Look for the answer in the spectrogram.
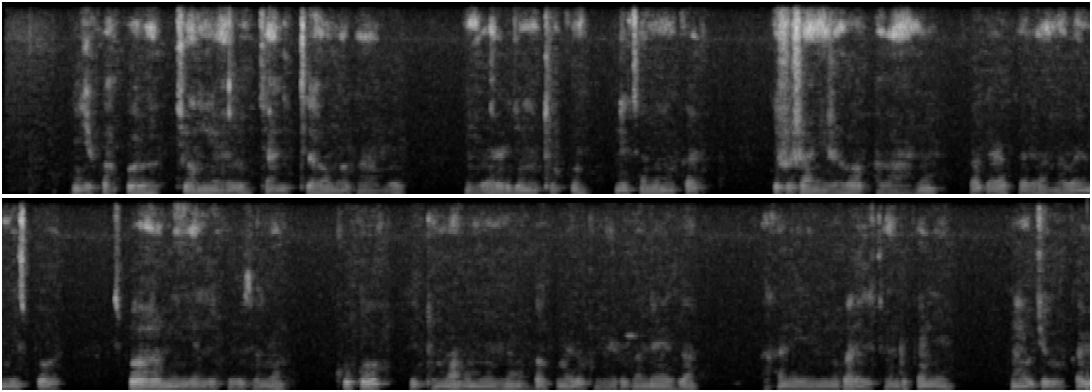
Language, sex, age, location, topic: Kinyarwanda, male, 18-24, Kigali, health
